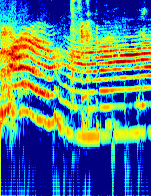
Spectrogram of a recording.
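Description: A cat meows loudly and close, one long drawn-out cry that starts high and slides down, then holds steady with soft background noises underneath.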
